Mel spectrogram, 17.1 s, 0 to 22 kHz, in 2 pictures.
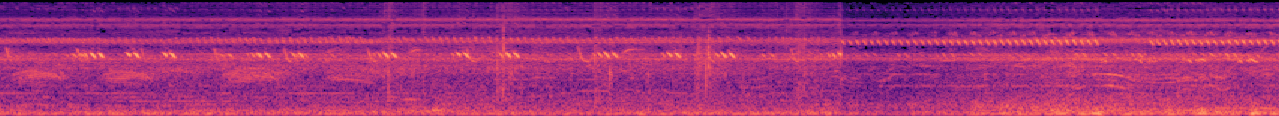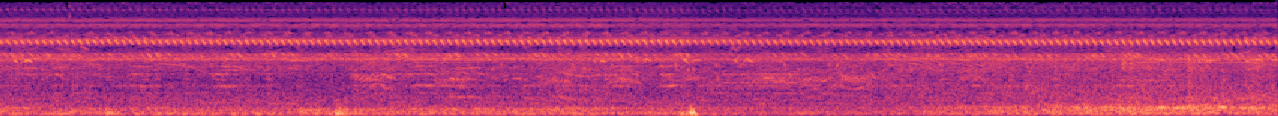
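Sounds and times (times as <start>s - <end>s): bird calls: 0.0s - 5.7s
insect chorus buzzing: 0.0s - 17.0s.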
